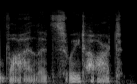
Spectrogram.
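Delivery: soft whispered father; whispering. A narrator's reading. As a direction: whisper gently to the child. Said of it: "the dad said".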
